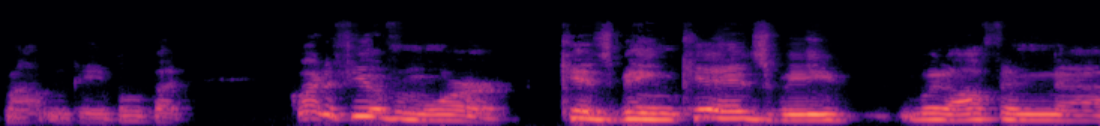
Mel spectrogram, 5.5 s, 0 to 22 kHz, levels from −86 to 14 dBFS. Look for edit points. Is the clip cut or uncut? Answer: cut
